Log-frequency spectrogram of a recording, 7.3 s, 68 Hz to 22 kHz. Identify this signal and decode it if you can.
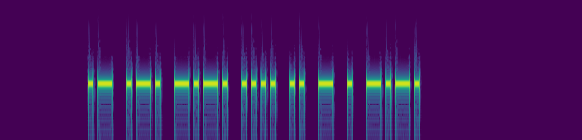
Morse code, heard as a keyed tone, about 20 wpm, 700 Hz. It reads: ARCHITEC
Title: Build A Word - 4 Letters At A Time - 12-Letter Words - 20wpm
